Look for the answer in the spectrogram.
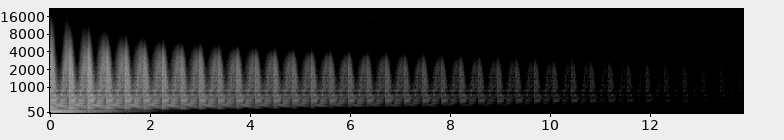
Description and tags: Psychedelic Chord Stab C
Chord stab useful for any trippy tunes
